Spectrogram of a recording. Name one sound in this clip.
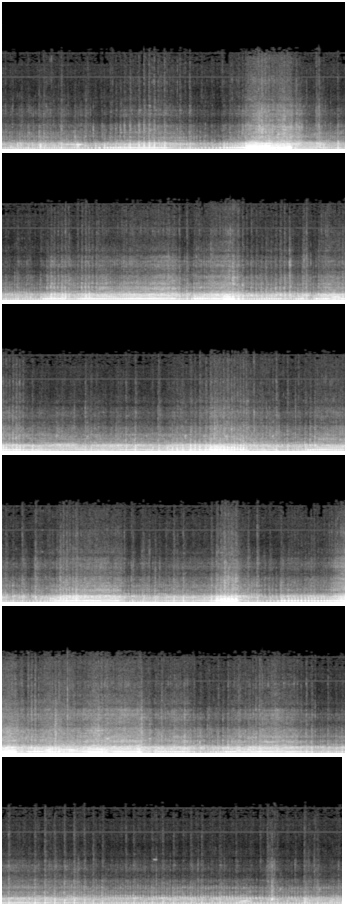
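A dirt bike engine revs up and down in bursts as it climbs rocky ground.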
